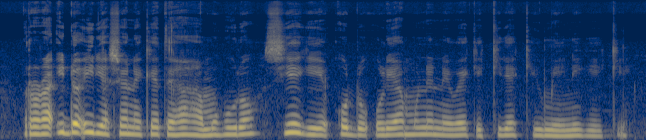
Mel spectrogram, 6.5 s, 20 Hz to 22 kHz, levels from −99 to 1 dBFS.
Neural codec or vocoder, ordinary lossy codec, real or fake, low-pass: none; none; real; none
